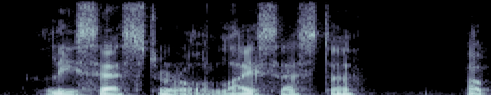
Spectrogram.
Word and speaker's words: Leicester: Lester which is spelt Lester or Lester but pronounced Lester there are lots of British place names that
